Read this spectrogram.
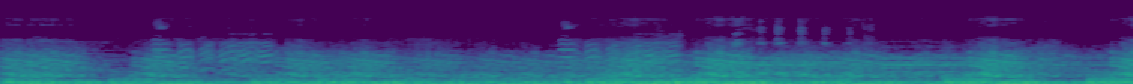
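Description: Magic spells crackle and whoosh.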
